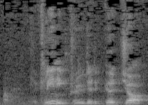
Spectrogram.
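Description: A man reads a short story live in a deadpan, deliberate comic style. His voice sits fairly high and moves expressively up and down. The room adds noticeable echo around him. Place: indoor room at a live literary event. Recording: roomy live venue recording with background noise.

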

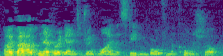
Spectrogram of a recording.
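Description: A woman giving an expressive, theatrical reading of a suspenseful short story at a live indoor event. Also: on the low side, a little fast. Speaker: story reader. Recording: roomy live venue, distant mic, faint noise.

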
